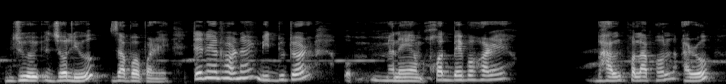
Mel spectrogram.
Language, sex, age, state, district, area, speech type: Assamese, female, 45-60, Assam, Dibrugarh, urban, spontaneous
